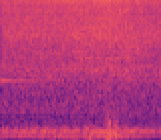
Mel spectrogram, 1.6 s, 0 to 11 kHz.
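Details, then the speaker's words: Truck with a manual choke, started cold after sitting 14 days, suspected transmission problem: steady low hum at a slightly raised idle with no knocks or misses while warming up; normal fast idle. "trucks running good guys right now it's um warming up a little high idle right now"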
